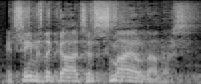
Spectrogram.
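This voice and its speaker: An actor playing a brave, earnest admiral hero in a video game, forthright and heroic. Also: male voice, on the high side, lively intonation, moderate pace, fairly bright tone. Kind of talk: scripted video game cutscene acting. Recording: echoey, slightly distant, faint noise.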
